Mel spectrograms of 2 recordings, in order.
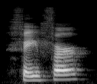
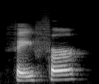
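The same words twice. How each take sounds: Both takes have the same delivery.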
